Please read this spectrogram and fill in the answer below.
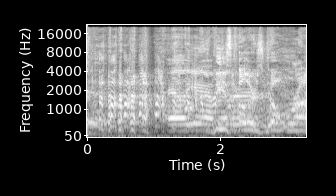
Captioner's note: players laughing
